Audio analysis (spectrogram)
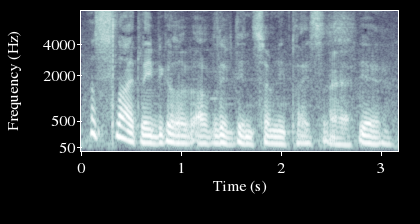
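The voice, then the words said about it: Near-British accent. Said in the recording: “your accent is almost British”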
